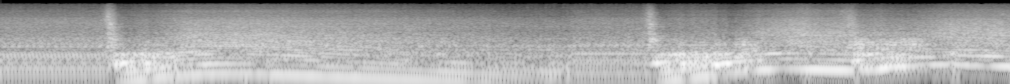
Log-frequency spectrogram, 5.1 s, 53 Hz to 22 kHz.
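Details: USDM Toyota Yaris 1.5L 1NZ-FE first start after fitting a 2ZR fuel pump, 2ZZ spark plugs and a 1ZZ throttle body spacer: revs rise and fall choppily, won't rev cleanly; cylinder misfires plus throttle position sensor code, limp mode.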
